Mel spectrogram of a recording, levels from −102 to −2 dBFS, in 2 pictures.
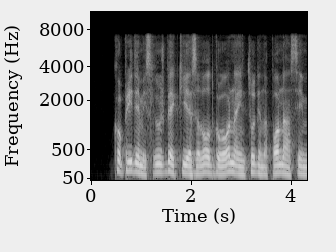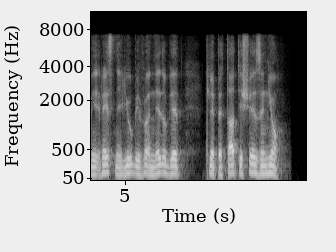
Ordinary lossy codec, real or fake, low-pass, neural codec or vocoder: none; fake; 7.2 kHz; codec, 16 kHz, 0.8 kbps, ZipCodec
